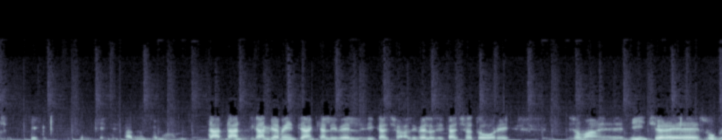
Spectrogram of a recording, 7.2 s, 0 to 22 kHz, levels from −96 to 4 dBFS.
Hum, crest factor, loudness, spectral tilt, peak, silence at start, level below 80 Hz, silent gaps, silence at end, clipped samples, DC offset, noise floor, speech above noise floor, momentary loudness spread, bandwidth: none; 20 dB; -19 LUFS; -6 dB/octave; 0 dBFS; 0 s; -46 dBFS; none; 0 s; under 0.1%; under 0.1%; -41 dBFS; 21 dB; 20 LU; 11 kHz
